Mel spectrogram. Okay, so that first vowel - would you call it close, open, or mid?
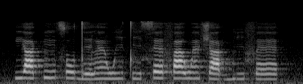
open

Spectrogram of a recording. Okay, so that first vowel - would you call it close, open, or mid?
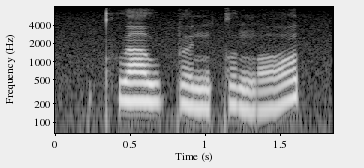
open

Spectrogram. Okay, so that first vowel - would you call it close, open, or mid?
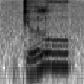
mid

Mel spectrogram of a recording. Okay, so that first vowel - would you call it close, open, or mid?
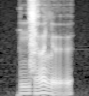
mid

